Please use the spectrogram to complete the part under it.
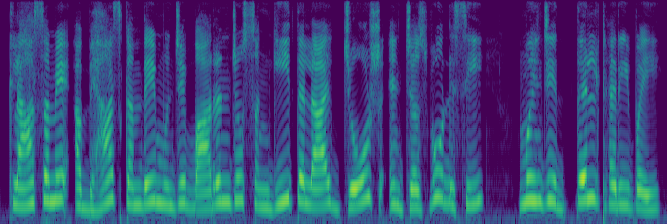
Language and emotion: Sindhi, happy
